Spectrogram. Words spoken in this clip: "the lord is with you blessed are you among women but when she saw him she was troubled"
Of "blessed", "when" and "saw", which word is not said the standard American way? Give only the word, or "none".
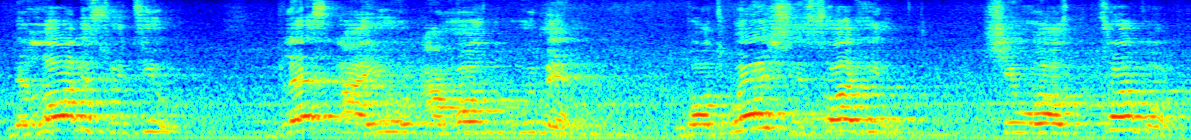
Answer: blessed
